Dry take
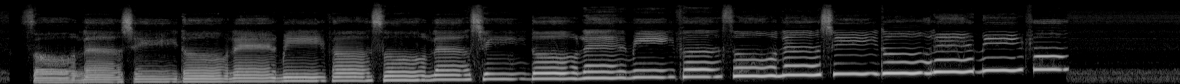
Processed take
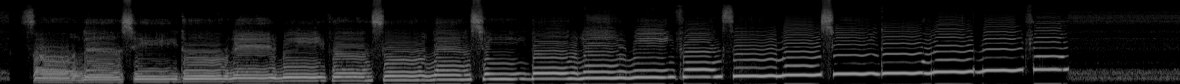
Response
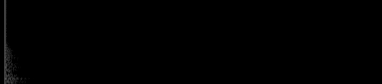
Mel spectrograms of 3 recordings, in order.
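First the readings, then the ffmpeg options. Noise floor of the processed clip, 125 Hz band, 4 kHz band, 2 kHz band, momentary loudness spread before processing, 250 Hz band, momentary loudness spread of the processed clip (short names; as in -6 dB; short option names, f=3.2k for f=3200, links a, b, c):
-50 dBFS, -14.5 dB, -7.5 dB, -4.5 dB, 7 LU, -6.5 dB, 5 LU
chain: -af "asoftclip=type=tanh:threshold=-31.5dB,lowshelf=f=200:t=q:w=1.5:g=-7"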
